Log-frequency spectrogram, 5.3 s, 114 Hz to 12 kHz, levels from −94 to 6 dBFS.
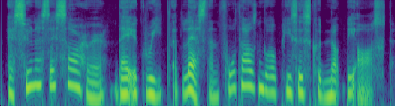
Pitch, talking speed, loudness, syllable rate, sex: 215 Hz, 215 wpm, -20 LUFS, 4.8 syllables/s, female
